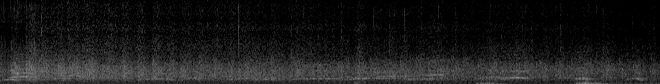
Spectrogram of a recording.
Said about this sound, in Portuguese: Pode aplaudir o Senhor, querido, não tenha vergonha.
